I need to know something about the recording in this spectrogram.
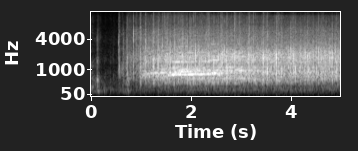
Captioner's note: audience cheering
